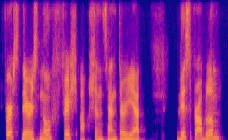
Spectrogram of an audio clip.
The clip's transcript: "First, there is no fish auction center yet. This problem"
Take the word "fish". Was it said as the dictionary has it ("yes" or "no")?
yes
